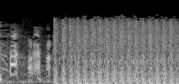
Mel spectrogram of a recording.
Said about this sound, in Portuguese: This is the machine gun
